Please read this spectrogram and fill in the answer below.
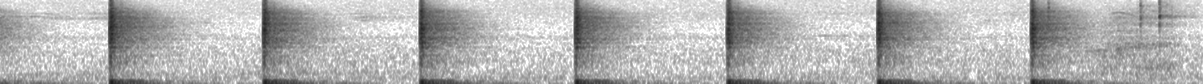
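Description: Sampled kick drum from a MIDI-programmed drum kit, hit at an even pace of about two a second, each hit a short low thump with a click on top.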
